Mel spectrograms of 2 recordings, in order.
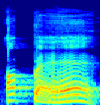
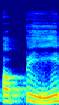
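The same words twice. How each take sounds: First: ਅਪੈ ending in open "ai", "apai"; ਅਪੈ drawn out on a final open "ai"; correct pronunciation. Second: ਅਪੇ ending in closed "ay", "apay"; ਅਪੇ misread with a narrow final "e"; wrong pronunciation. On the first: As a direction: open the last vowel of ਅਪੈ to "ɛ". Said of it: "ਅਪੈ ਸ਼ਬਦ ਹੈ". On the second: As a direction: close the last vowel of ਅਪੇ to "e". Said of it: "ਇਹਨੂੰ ਅਪੇ ਨਹੀਂ ਪੜ੍ਹਨਾ". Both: Shown as a demonstration.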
